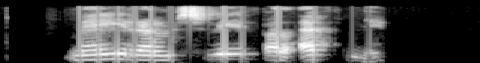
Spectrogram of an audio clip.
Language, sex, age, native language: Icelandic, female, 8, Icelandic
